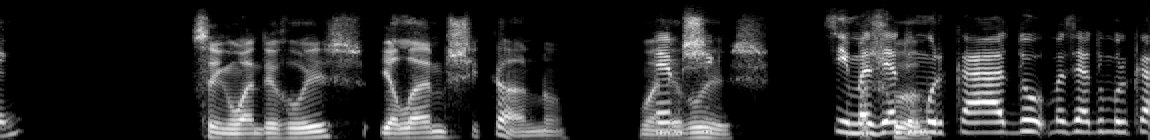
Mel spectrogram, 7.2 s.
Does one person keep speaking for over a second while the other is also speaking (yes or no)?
no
